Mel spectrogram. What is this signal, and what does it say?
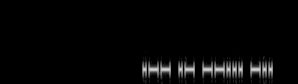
Morse code, heard as a keyed tone, about 40 wpm, 700 Hz. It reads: WA7D
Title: USA Call Signs - 4 Characters - 40wpm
